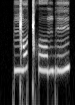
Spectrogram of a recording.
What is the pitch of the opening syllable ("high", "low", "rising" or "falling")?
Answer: rising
